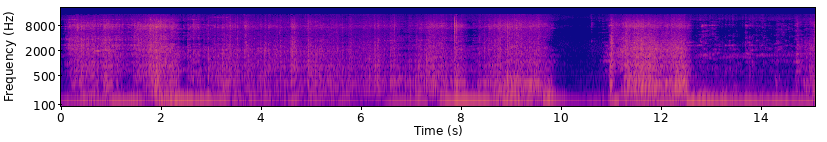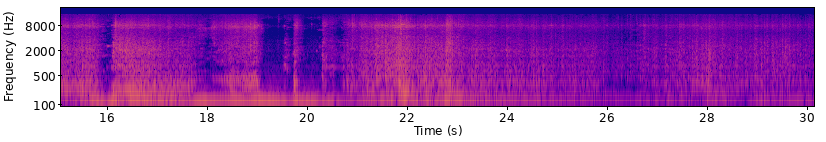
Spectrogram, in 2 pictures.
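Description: Engine of a van or small truck heard from inside the cab while driving, its note rising and falling with the throttle. The engine sound drops away sharply for about a second around ten seconds in, with shorter breaks later, over a steady hiss of road noise.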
